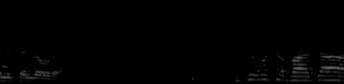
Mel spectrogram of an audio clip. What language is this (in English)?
Hebrew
